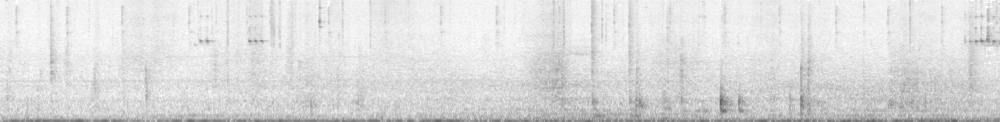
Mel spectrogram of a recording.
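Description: Coffee-shop room ambience: a steady low hum with scattered small clicks and ticks, a few brief high clinks, and a run of soft taps in the second half.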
